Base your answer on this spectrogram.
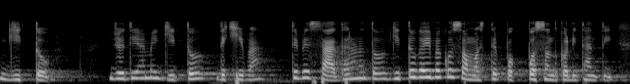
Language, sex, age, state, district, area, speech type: Odia, female, 18-30, Odisha, Mayurbhanj, rural, spontaneous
